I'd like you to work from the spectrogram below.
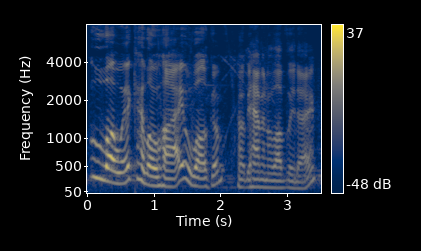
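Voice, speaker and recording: A man's voice: a little high, expressive, normal speed. Stuffy-nosed male streamer. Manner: chatty, greets viewers, muses aloud with fillers. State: stuffy and nasal from allergies. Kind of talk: casual live-stream chat while gaming.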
